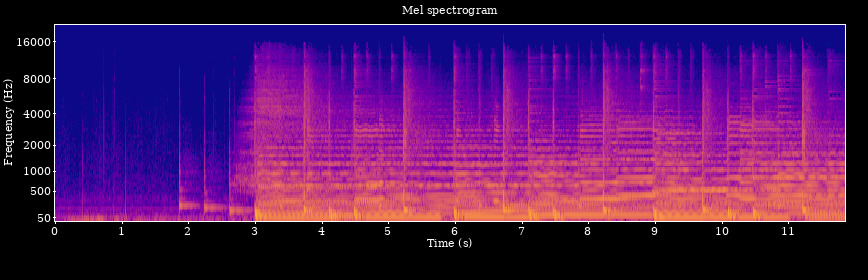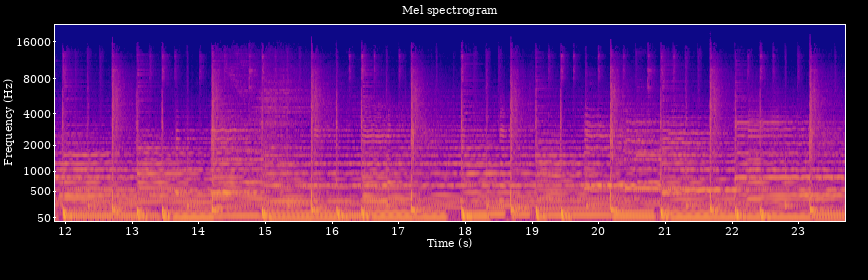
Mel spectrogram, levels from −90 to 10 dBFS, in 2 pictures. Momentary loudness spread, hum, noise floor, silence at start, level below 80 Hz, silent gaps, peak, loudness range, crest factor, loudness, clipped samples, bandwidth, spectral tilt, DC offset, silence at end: 3 LU; none; -50 dBFS; 0.4 s; -26 dBFS; none; -2 dBFS; 1 LU; 18 dB; -21 LUFS; under 0.1%; 14 kHz; -6.5 dB/octave; under 0.1%; 0 s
